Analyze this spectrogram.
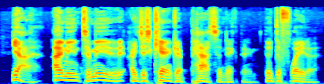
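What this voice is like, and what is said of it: Usual voice. Nothing is said of it.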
